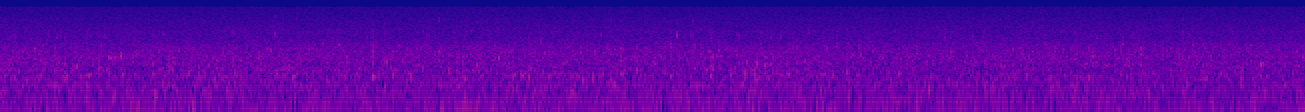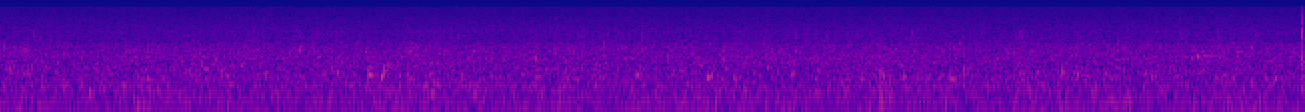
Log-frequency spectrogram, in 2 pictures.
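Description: A creek flowing over rock ledges: a steady, even rush of running water, with a single faint click about eight seconds in.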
